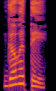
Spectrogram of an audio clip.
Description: ♪ gavate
